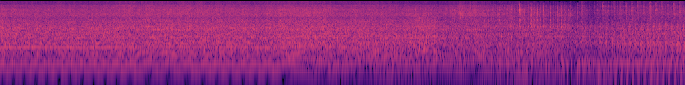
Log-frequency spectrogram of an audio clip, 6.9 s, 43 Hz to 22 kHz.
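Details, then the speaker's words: Polaris Sportsman 700 EFI Twin after new RMSTATOR RM01057 stator install: idles evenly about three seconds at 12.5 V, then climbs smoothly to a steady high rev, no stumbles; voltage reaches about 14.4 V, charging system and regulator healthy. "I'm going to fire it up and we'll rev the motor up to 4,000 RPM or so. And we should see the voltage climb upwards of about 14.5."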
